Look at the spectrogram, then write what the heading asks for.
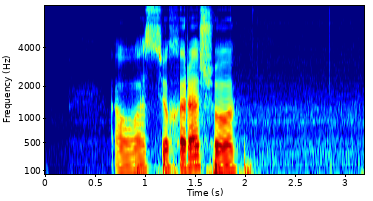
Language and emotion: Russian, neutral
